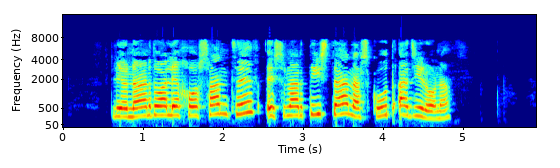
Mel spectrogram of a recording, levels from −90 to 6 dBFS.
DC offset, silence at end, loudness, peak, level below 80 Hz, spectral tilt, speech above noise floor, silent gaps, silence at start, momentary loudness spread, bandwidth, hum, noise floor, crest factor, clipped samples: under 0.1%; 1.1 s; -13 LUFS; 0 dBFS; -68 dBFS; -2.5 dB/octave; 52 dB; none; 0.6 s; 6 LU; 7.8 kHz; none; -64 dBFS; 14 dB; under 0.1%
